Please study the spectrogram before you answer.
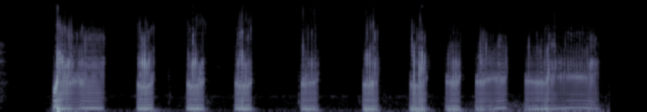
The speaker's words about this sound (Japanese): おなら止まんない。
